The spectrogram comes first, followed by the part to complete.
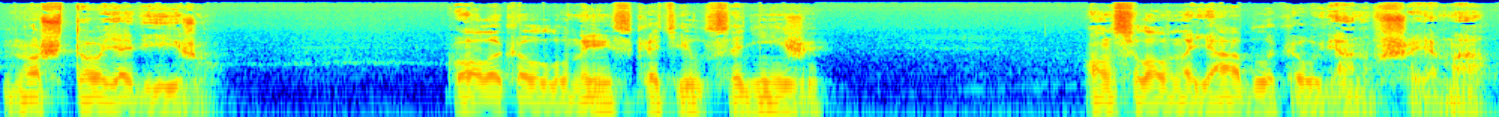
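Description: An older man, an actor playing a weary, solemn old watchman who slowly declaims verse in a radio play, brooding and husky-voiced. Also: extremely low pitch, fairly even intonation, exaggerated voice. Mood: solemn musing. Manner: slow, declamatory, pensive.

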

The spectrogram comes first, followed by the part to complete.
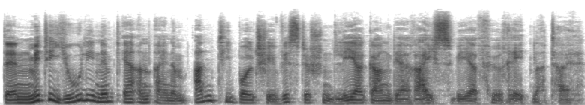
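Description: A man's voice: lowish voice, animated, moderate pace, fairly bright tone. A man giving explanatory, musing commentary in a documentary radio play. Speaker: narrator and commentator.

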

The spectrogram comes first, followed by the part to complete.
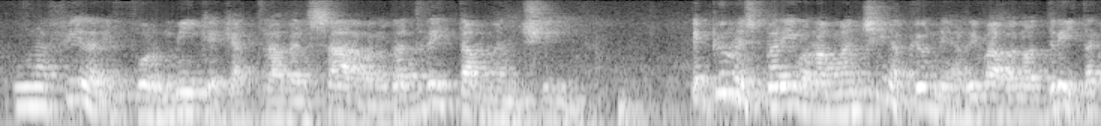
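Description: A man narrating a folk tale theatrically, in a dramatic, incantatory manner with repeated phrases. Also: fairly high pitch. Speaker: storyteller and stage actor. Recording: roomy, distant mic, faint background noise.

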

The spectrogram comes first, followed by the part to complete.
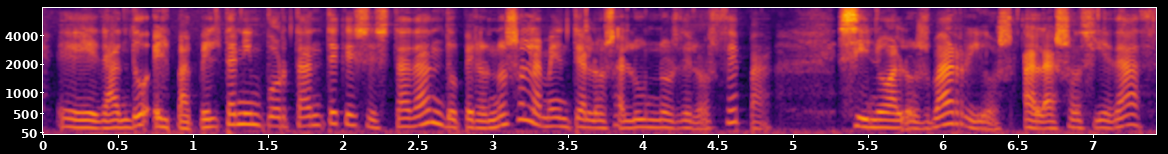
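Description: Earnest woman explaining with many pauses. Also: medium pitch, a little mellow. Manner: earnest, explanatory, with frequent hesitations. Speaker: association representative. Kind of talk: radio studio interview. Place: radio studio.

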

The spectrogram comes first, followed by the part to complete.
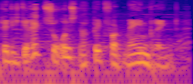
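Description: An actor in a radio play voicing an anxious middle-aged man who tells his story in an urgent, animated, rambling conversational monologue. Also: a little high, fast talker. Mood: animated recounting. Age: 40s.

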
